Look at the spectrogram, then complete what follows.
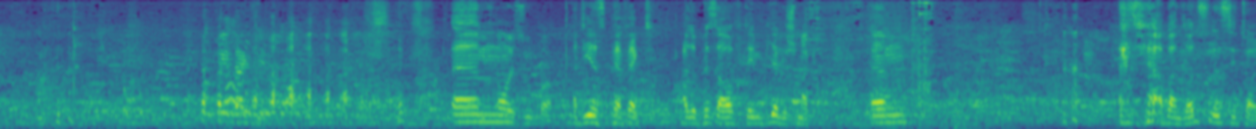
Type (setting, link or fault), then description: setting, busy venue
